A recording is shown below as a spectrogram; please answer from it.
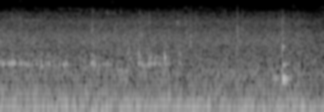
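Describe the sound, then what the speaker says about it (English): Tea is poured into a cup outdoors in a Scottish woodland, a faint, quiet trickle against soft ambient background noise. "pour myself another tea."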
